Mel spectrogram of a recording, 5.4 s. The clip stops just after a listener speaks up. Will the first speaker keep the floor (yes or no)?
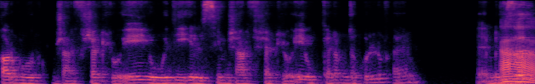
no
